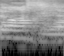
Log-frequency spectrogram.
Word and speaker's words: Gloucester: It's probably Gloucester, like Worcester.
